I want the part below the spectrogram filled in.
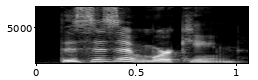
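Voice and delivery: ordinary talk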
